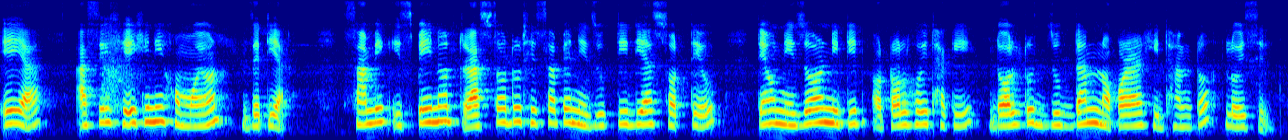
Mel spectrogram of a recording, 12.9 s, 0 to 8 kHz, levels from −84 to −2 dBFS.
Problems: none marked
